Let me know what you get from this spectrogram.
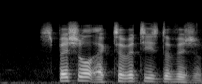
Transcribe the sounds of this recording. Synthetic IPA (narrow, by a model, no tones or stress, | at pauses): spɛʃəlæk̚tʰɪvətizdɪvɪʒə̰̃n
